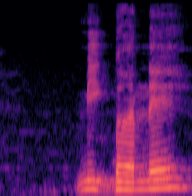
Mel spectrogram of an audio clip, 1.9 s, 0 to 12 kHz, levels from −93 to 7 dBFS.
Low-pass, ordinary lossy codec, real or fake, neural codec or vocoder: 10.8 kHz; Opus, 64 kbps; real; none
